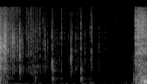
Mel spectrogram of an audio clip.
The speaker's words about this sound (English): the broom snapped in two!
